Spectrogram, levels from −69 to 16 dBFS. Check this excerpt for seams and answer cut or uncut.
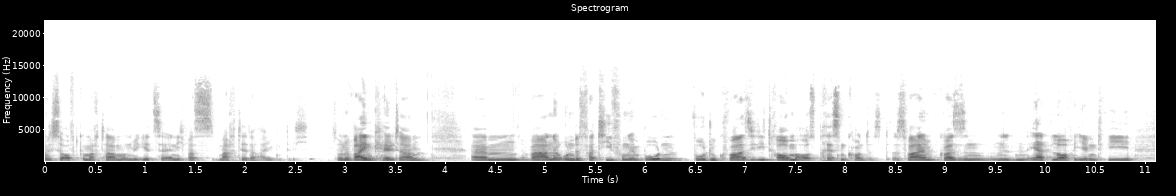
uncut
